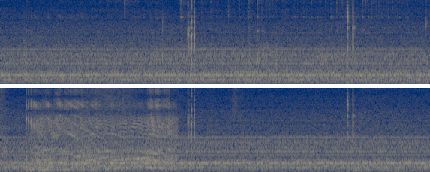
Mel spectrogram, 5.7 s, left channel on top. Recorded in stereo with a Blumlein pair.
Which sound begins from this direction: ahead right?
A zipper, at 0.3 s.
